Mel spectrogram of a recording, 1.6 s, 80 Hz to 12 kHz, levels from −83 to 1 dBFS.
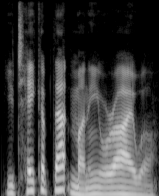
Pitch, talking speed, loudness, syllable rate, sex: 125 Hz, 300 wpm, -17 LUFS, 6.0 syllables/s, male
